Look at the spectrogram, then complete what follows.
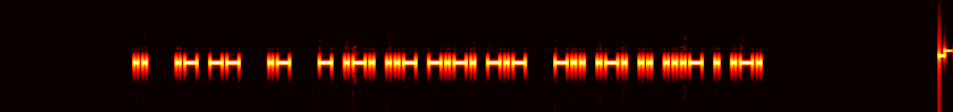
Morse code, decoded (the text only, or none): I AM A TRUCK DRIVER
